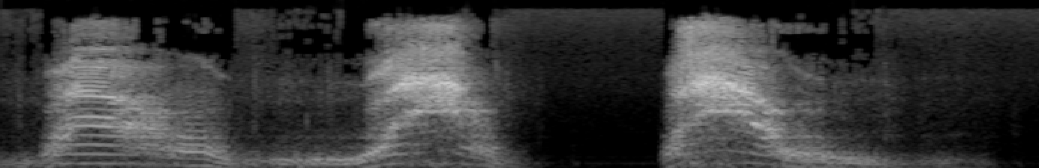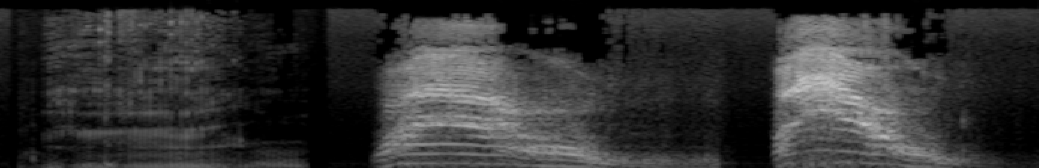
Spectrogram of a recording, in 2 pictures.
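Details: Cougar roaring in a series of five loud, harmonic, wailing calls, each rising then falling in pitch, with a quieter rough rumbling between the fourth and fifth call.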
